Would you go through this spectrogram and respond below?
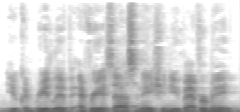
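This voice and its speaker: An actor playing an earnest, principled human military commander in a video game, with a direct, questioning manner. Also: male voice, deep voice, flat delivery, very fast, background noise, natural voice. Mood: curious. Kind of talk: video game dialogue acting.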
